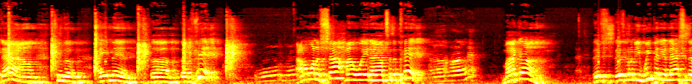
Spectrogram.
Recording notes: shared this message live at RACC on 6/4/23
